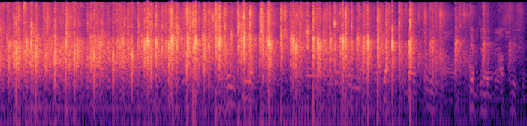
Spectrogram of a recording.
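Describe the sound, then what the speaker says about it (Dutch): Office colleagues applaud a promotion to deputy director, a dense burst of clapping that carries on steadily for several seconds, then thins to a few scattered claps and fades. "Ik vind het alleszins een applaus waard"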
